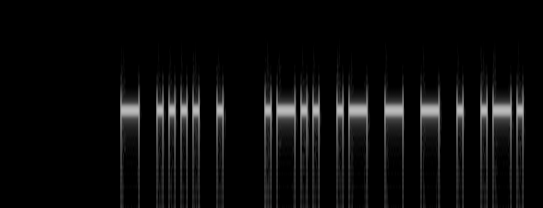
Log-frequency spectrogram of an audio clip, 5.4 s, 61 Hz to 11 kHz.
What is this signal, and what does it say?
Morse code, heard as a keyed tone, about 20 wpm, 700 Hz. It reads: THE LATTER
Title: Sentences from Top 1600 Words 20wpm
